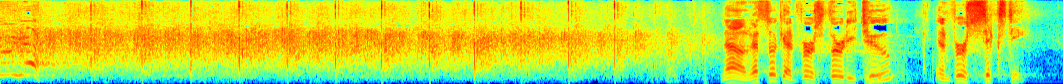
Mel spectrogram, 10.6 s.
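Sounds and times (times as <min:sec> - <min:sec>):
audience clapping hands: 0:00.0 - 0:07.5
speech: 0:07.2 - 0:10.3.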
